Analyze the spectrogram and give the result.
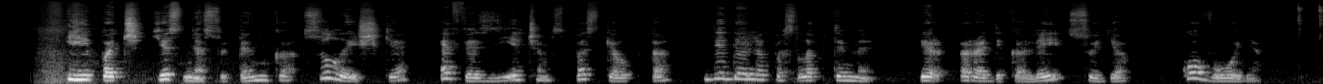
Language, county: Lithuanian, Šiauliai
